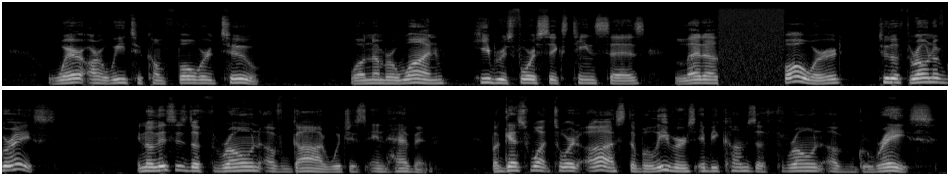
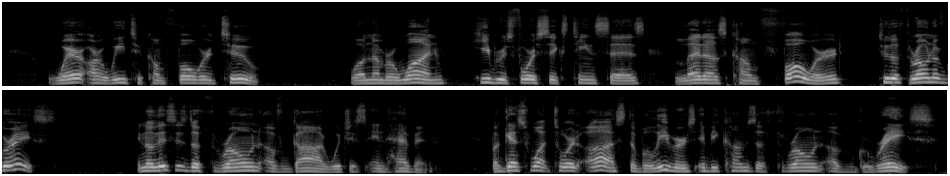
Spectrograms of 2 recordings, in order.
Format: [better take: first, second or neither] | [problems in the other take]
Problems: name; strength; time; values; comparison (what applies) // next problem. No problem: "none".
second | audio cutting out; filled with static; at 7 s for 0.5 s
